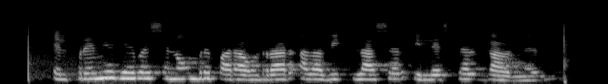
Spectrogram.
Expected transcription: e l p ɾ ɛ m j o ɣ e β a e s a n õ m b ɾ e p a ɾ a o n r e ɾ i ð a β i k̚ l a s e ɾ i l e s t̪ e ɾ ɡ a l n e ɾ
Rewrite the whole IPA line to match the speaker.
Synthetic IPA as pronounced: e l p ɾ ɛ m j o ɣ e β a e s e n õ m b ɾ e p a ɾ a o n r a ɾ a ð a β i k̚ l a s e ɾ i l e s t̪ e ɾ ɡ a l n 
